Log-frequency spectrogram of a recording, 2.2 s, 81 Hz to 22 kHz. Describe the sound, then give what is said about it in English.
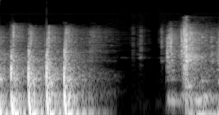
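Four quick, evenly spaced knocks rap on the door of apartment 2A on the second floor, reached by a flight of carpeted stairs, loud and solid, followed by a short silence and then a duller rustling sound. “We went up a flight of carpeted stairs and knocked on the door of 2A.”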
